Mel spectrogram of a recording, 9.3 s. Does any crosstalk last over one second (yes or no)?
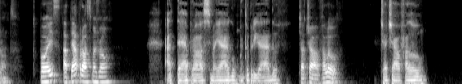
no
